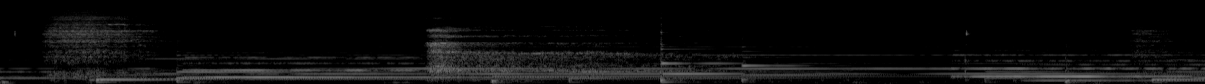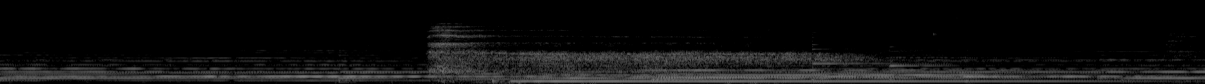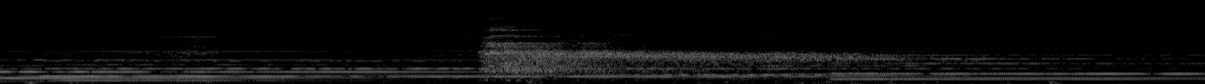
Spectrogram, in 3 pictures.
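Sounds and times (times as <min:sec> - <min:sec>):
soft sustained musical drone: 0:00.0 - 0:36.1
slow deep breathing in and out: 0:00.4 - 0:01.8, 0:04.3 - 0:07.4, 0:16.3 - 0:21.2, 0:28.9 - 0:33.6.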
